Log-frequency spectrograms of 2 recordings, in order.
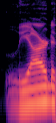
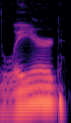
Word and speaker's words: Liard: Liard is how I pronounce it. Watching some videos online, I heard Layard, I heard Liard, I heard lots of different things. Liard is kind of how I say it. So that's how I'm going to say it.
